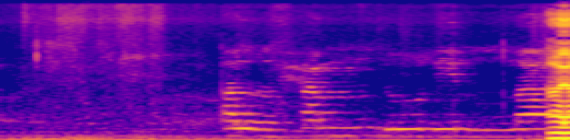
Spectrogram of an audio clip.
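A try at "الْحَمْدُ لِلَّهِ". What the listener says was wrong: Lillah. Tasydid itu lillah.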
